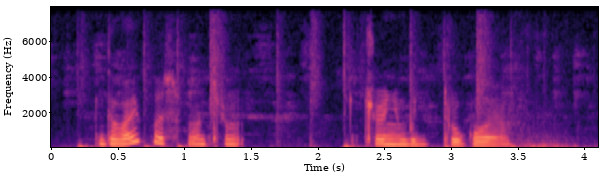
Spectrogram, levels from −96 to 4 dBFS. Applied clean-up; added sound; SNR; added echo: none; Drum / Drum kit; 16 dB; none.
